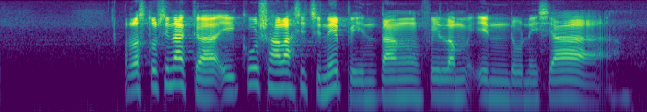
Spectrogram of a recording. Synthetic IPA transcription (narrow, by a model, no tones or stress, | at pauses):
rəst̪usinaɡ̥a̤ikusalahsid̥ʒ̥ə̤neb̥int̪aŋfiləmind̪onesia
